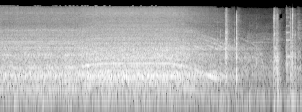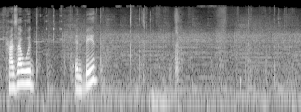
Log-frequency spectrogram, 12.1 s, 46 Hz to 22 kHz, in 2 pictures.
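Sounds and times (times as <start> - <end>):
stand mixer motor whirring: 0.0 - 5.4.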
